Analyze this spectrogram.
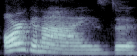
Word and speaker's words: organized: I'm organized. Remember, the stress is in o.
